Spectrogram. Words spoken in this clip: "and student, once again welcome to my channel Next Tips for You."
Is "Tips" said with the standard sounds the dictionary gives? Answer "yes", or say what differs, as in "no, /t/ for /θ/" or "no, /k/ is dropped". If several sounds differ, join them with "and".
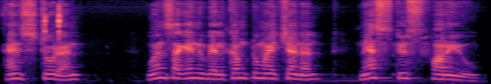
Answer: no, /p/ is dropped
